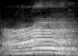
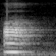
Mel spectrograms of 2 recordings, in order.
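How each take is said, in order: First: The sound comes from the throat, not nasal. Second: The sound comes through the nose, nasal. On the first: The speaker calls it right. "A dari tenggorokan tengah. A a bukan dari hidung" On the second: The speaker calls it wrong. "Kalau dari hidung a ya"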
